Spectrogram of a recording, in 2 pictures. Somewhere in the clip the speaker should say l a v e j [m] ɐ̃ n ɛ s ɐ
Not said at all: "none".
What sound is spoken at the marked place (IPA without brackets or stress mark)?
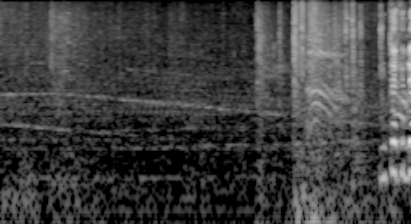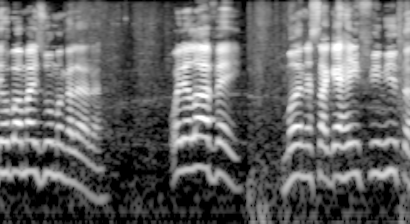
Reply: m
